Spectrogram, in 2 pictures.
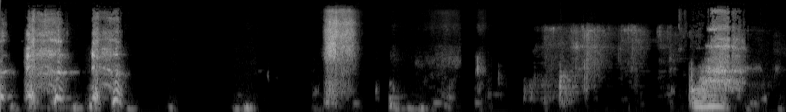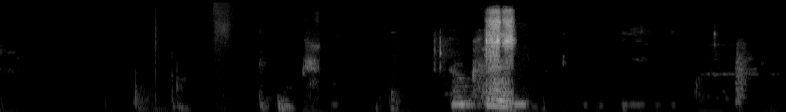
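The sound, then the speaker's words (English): Sharp, harsh coughs from a person with allergies come in a few separate bursts, some in quick pairs, with quiet gaps and softer throat sounds between them. “I don't have any respiratory problem. I just have a cough.”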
